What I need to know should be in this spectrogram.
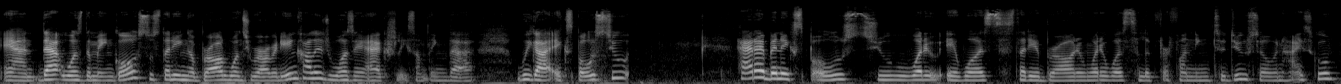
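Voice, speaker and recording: A woman's voice: mid-range voice, moderate pace, fairly bright tone. Young woman from puerto rico talking thru her slides, earnest, lots of ums and uhs, mid-range voice. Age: young adult. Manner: earnest, explanatory, frequent "um" and "uh" fillers. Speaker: student presenter. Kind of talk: recorded slide presentation.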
